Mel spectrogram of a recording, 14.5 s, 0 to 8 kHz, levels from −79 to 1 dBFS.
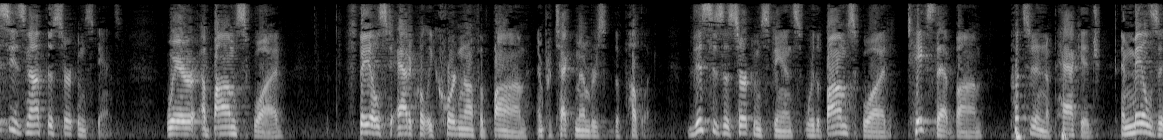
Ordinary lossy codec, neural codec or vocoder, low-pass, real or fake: MP3, 48 kbps; none; 7.2 kHz; real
